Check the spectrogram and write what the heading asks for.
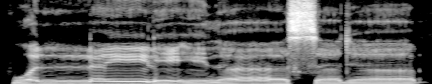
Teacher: ذال کو نرمی سے پڑھیں گے اور سین سیٹی جیسی آواز نکالیں گے۔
